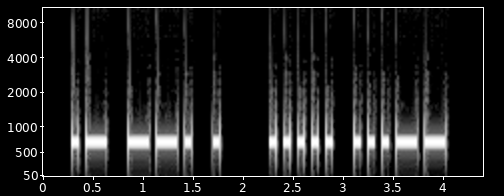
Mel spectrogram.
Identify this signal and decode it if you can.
Morse code, heard as a keyed tone, about 17 wpm, 700 Hz. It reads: AGE 53
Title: Practice QSO - Exchange 3 - More Info - 17wpm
